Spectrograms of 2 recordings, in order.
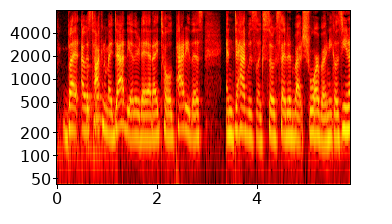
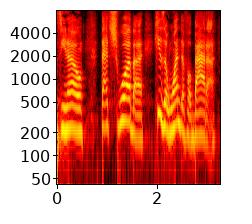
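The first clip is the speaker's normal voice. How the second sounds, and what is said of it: Imitated thick Boston accent. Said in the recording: “has a serious Boston accent”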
